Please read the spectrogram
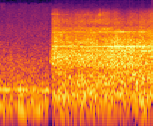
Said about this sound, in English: A plane lands on a runway in an open field.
